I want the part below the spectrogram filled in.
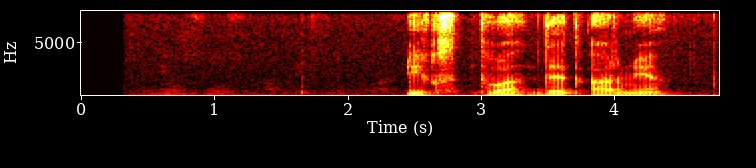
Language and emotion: Russian, neutral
